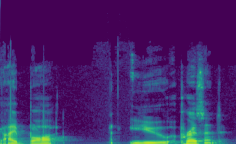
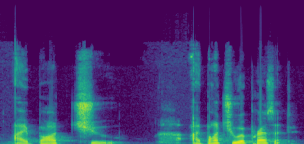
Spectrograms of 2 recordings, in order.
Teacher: I bought you a present. Or when I have T before the Y, I can make the ch sound. I bought you.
